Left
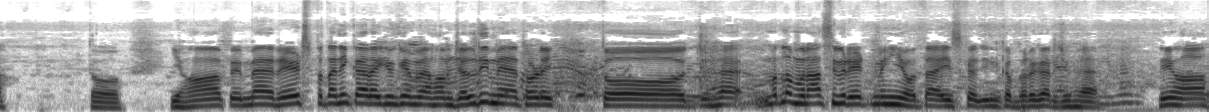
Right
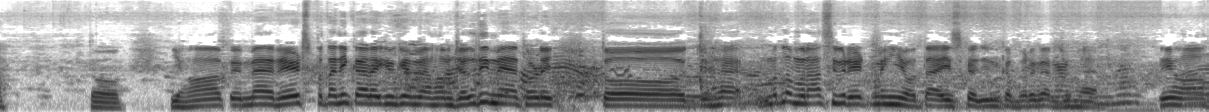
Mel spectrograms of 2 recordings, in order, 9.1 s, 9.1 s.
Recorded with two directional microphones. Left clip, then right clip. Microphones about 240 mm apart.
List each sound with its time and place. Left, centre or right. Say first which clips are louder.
0.7 s speech: left 3 dB; left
